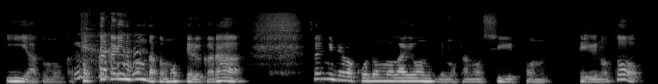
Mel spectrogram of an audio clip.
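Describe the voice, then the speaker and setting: A man talks fast and loose in a casual podcast chat, his voice a little husky. His pitch swings widely as he jokes and laughs at himself. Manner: lively, laughing, self-deprecating storyteller. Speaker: guest author and art teller.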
